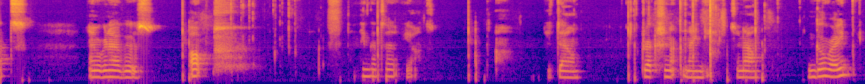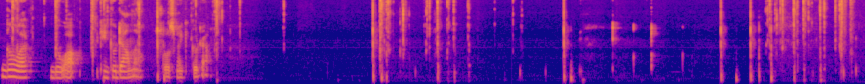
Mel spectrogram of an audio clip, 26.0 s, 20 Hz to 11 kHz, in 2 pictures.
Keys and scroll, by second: 3.4 =, 9.9-10.9 typing, 11.1 Return, 12.0 Right, 12.8 Left, 14.9 Down, 24.6-25.5 typing.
